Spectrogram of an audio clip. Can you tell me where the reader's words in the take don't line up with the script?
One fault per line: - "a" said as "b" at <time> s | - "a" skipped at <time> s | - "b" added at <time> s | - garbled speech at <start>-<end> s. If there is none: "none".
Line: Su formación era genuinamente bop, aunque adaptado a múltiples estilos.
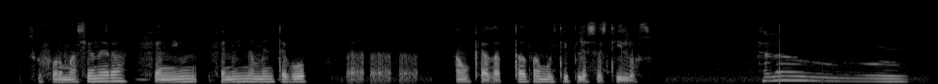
none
